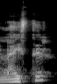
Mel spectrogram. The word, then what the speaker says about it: Leicester: un montón de letras como leicester que se pronuncia leicester que se escribe worcester City en este punto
